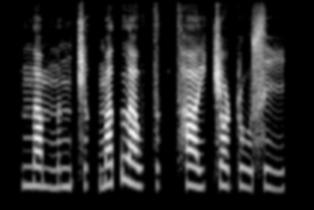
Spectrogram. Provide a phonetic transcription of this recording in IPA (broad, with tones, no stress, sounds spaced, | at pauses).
n a˨˩ m n ə˨˩ ŋ c ə˨˩ k̚ m a˦˥ t̚ l a˨˩ w t̪ ə˨˩ k̚ t̪ʰ a˨˩˦ j c ɔ˨˩˨ ʈ u˨˩˨ s i˨˩˨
